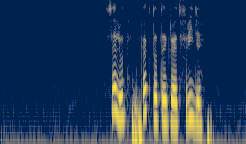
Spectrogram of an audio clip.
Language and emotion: Russian, positive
